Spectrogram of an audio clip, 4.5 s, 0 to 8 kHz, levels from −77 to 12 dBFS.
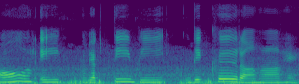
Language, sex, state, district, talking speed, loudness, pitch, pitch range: Hindi, female, Madhya Pradesh, Umaria, 95 wpm, -17 LUFS, 225 Hz, 200-265 Hz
